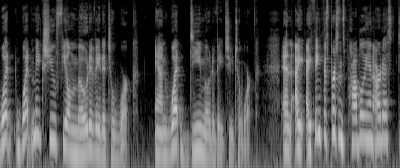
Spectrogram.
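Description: A woman's medium-pitched voice at a moderate pace with very wide pitch swings, on a very clean recording with a silent background. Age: 40s. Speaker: professional advice guest. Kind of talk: casual chat.

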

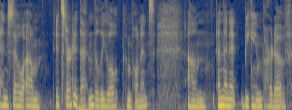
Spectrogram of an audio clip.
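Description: A woman with an American accent has a plain, everyday voice. Her pitch is fairly low, her pace moderate and her intonation fairly even. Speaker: accessibility consultant. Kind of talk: casual chat.

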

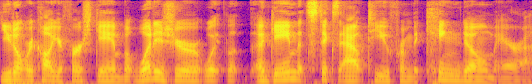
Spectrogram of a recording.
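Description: A man with an American accent and a bright, sharp tone speaks at medium pitch and a moderate pace with lively intonation, on a very clean recording with a silent background. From US West (Utah). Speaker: baseball podcast co-host. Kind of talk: casual chat. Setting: studio.

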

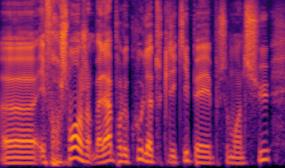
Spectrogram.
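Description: In a very clean recording with a silent background, a man talks at a medium pitch in a normal speaking voice. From Belgium, Verviers area (Wallonia). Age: 20s. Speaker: communication agency founder. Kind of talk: casual interview.

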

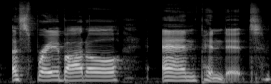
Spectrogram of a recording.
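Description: Bright and sharp in tone, a woman's voice shows ordinary pitch variation. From US Midwest. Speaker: crafting podcast co-host. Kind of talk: casual chat.

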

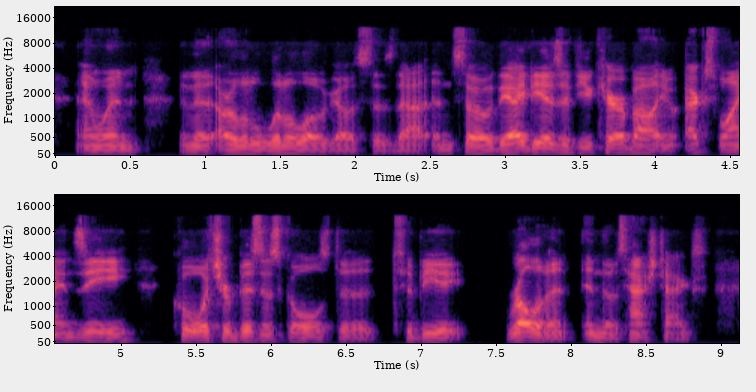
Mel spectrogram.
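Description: Over a quiet background, a man with a very deep, low pitch talks at a very fast pace with fairly even intonation. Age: 40s. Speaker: startup founder and marketing agency head. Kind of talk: podcast interview. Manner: repetitive false starts.

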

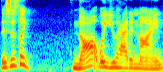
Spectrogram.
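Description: Against a quiet background, a woman with an unremarkable speaking voice and a fairly low pitch talks at a moderate pace. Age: 30s. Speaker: podcast host and cookbook author. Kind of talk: casual chat.

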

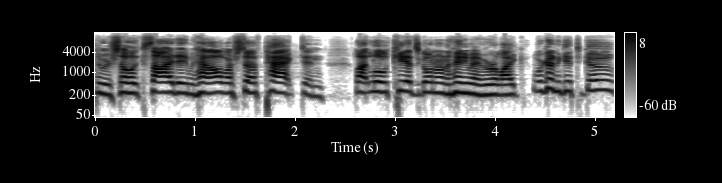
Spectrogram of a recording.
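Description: In a strong Southern US accent, a woman speaks very fast with a high pitch, a bright, sharp tone and fairly even intonation, her loudness swinging widely. The sound is dry and close with no echo, in a very clean recording with a silent background. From North Mississippi, US South. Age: 50s. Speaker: missionary speaker. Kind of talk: sermon. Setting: church.

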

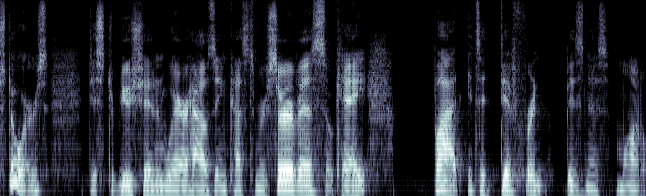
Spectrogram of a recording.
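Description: Recorded very cleanly with a silent background, a man speaks with lively intonation and a slight Canadian accent. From Canada and upstate New York. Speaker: business school dean. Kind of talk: radio interview.

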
